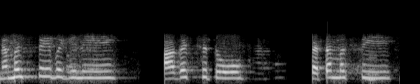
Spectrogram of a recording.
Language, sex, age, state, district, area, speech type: Sanskrit, female, 30-45, Tamil Nadu, Coimbatore, rural, conversation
